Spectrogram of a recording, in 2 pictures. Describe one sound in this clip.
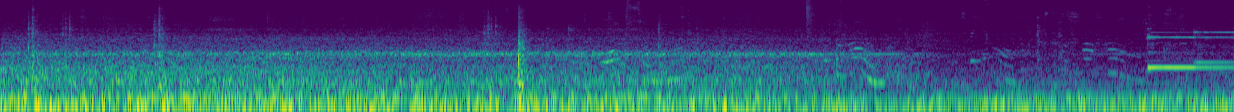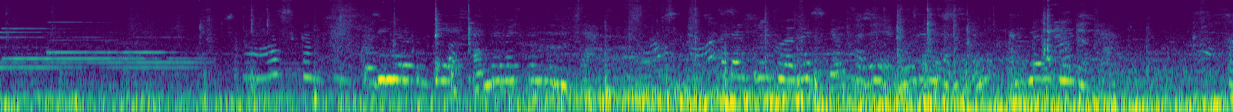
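A train hums and rumbles steadily as it rolls along.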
